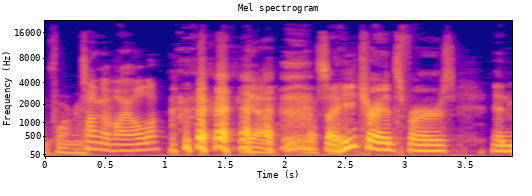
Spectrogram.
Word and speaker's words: Tagovailoa: So pronounce the last name for me. Tagovailoa.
